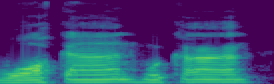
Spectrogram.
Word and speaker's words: Wakan: So it's pronounced Wakan, and it's a sacred inhabited by a spirit.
